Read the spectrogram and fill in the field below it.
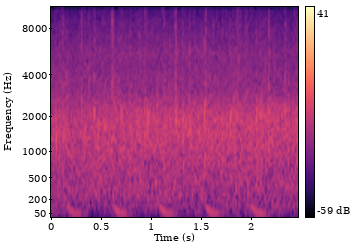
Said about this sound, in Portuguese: Palmas para ele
